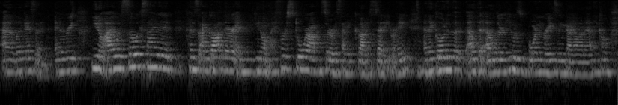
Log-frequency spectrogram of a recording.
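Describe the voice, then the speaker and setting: A young woman in an interview, chatty and animated, with plenty of casual fillers and easy laughter. Her voice sits at a medium pitch. The mic is some distance off, so the sound rings around a large echoey hall with a faint hiss underneath. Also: fairly quick, few pauses. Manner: chatty, animated, laughs often, many "you know" and "like" fillers. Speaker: interviewee, volunteer back from abroad. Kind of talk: conversational interview answers.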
